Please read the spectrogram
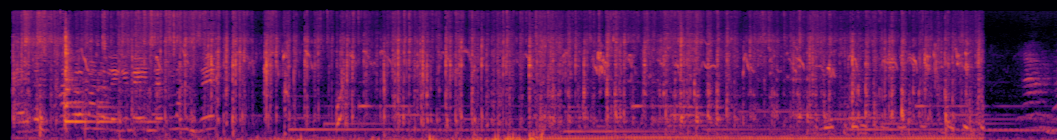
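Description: Ducks and chicks feeding from a metal bowl: dense, rapid clicking of bills pecking against the metal, with chicks peeping. Background music with held notes plays underneath, with a low bass coming in about halfway through and cutting off just before the end.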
